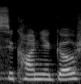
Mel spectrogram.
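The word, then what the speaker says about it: Sukanya Ghosh: Um my name is Sukana Goo, that's spelled S U K A N Y A G H O S H for the press.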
